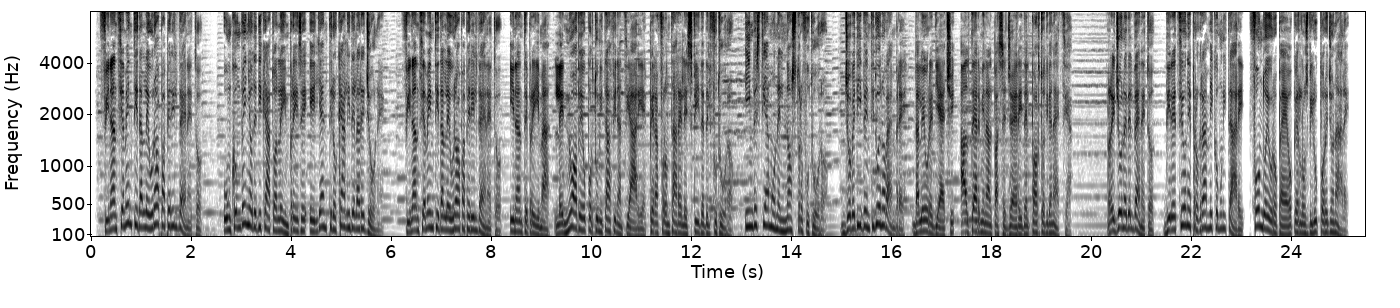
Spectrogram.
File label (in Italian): spot radio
